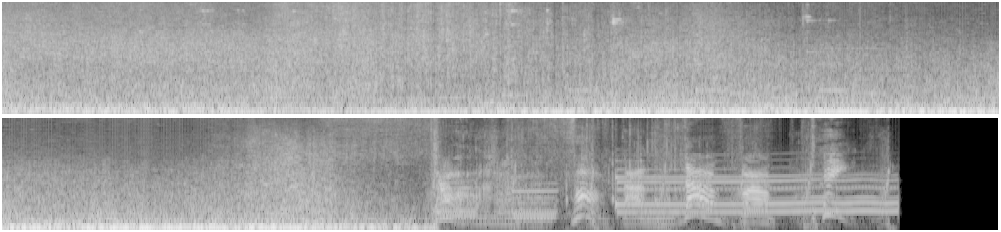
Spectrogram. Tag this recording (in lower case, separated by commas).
speech, explosion, music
